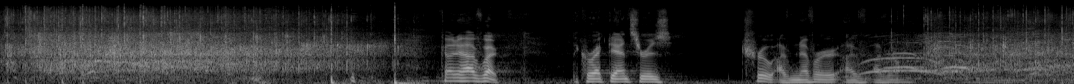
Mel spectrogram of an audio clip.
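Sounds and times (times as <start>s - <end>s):
crowd applause: 0.0s - 3.9s, 8.8s - 10.7s
speech: 4.4s - 5.1s, 5.8s - 6.8s, 7.4s - 9.3s.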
